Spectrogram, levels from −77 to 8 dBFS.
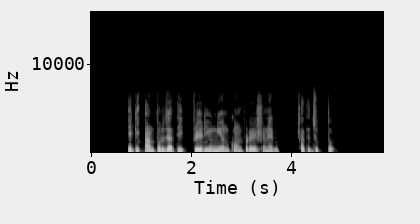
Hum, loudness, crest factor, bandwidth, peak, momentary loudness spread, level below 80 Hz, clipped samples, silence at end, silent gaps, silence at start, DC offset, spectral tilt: none; -19 LUFS; 18 dB; 6.8 kHz; -2 dBFS; 12 LU; -60 dBFS; under 0.1%; 1 s; 1.95-2.04 s, 3.80-4.12 s, 4.63-4.73 s; 0.75 s; under 0.1%; -9 dB/octave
